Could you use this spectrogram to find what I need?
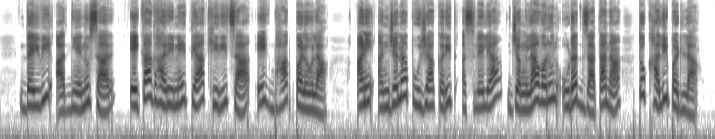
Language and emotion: Marathi, neutral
